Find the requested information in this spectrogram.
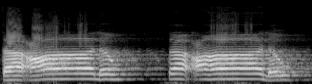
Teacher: پڑی حرکت جلدی چھوڑی، الف مد لمبا کیا، لام واو حروف لین جلدی پڑھا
